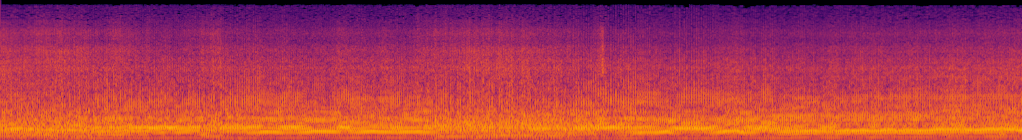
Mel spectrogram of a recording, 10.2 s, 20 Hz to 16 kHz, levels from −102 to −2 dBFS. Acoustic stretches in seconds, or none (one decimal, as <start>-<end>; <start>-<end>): 0.5-6.4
